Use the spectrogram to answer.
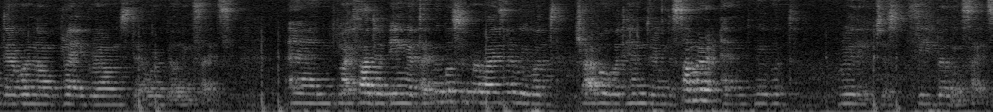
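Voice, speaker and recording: Woman presenting in a very echoey room. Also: medium pitch. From Romania. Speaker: architecture photographer giving a conference talk. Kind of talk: informal presentation with personal stories. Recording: echoey noisy venue, distant microphone.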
